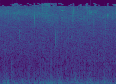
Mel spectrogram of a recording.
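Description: Steady rain falls with gusting wind roaring low and constant, a dense wash of noise with faint droplet patter on top; no voices.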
